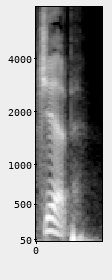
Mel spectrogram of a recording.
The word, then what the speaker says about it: Gib: It's jib. It's spelled G-I-B. – Yeah. – In my time learning the English language, that should be pronounced gib.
